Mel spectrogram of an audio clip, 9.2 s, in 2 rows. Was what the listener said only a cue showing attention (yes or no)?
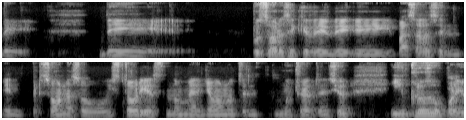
yes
